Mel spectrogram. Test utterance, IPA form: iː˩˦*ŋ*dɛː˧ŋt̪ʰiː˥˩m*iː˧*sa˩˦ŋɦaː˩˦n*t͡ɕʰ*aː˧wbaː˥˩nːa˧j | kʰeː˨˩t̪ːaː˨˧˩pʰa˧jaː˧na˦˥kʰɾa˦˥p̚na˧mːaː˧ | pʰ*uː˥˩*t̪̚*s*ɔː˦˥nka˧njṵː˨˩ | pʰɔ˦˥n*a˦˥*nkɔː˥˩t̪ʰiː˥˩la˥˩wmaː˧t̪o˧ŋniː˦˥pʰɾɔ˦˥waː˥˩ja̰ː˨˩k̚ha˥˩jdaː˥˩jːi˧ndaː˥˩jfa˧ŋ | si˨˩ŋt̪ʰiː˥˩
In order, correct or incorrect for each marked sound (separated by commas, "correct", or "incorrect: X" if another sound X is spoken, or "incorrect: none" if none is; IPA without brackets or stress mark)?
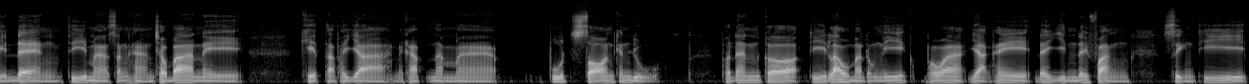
incorrect: n, incorrect: aː˧, correct, correct, correct, correct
